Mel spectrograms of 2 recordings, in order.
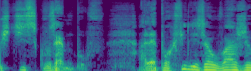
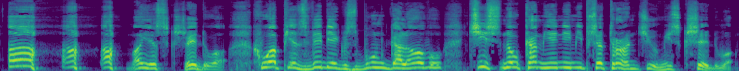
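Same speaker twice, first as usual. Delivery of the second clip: pitiful squeak; 14 semitones higher than usual. A narrator's reading. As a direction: fake a broken wing, squealing. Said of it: "zaczęła piszczeć żałośnie".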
